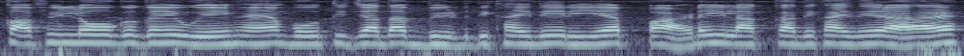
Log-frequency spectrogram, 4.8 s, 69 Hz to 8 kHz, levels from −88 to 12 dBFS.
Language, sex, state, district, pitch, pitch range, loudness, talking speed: Hindi, female, Haryana, Jhajjar, 195 Hz, 190-200 Hz, -13 LUFS, 235 wpm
